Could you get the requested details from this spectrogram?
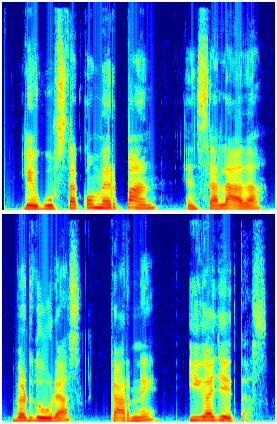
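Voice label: female, spanish; she likes to eat bread salad vegetabl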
